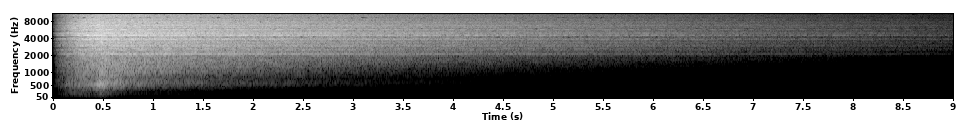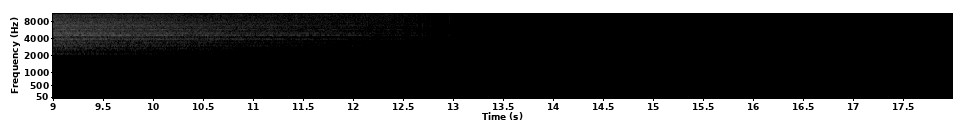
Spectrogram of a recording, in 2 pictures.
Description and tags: Rev Cymb 4 reverb
Reverse cymbals
Digital Zero
cymbal, cymbals, metal, reverse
